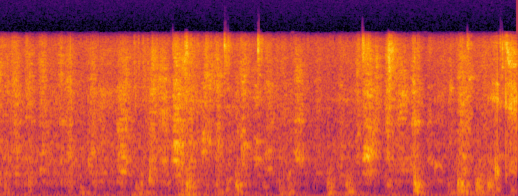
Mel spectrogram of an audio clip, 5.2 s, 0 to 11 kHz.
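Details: Play fight between Corona, a 75-pound pitbull, and Warlock, a German Shepherd weighing around 150 pounds; noisy rapid breaths and muffled huffs pulse unevenly, growing louder toward the end amid rustling movement.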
